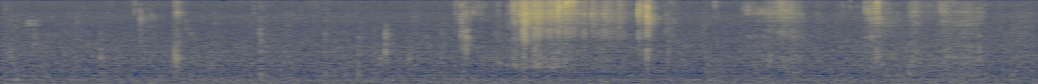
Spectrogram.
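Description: Close-up crunching of a bite of fried shrimp in crisp batter, a dense burst of crunches about three and a half to five seconds in, with faint clicks before it and quieter chewing after.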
